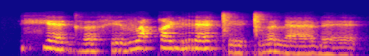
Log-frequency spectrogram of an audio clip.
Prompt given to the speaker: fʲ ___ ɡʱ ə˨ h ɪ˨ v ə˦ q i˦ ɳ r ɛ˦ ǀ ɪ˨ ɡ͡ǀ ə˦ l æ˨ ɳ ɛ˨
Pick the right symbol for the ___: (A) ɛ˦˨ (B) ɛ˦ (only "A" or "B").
A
